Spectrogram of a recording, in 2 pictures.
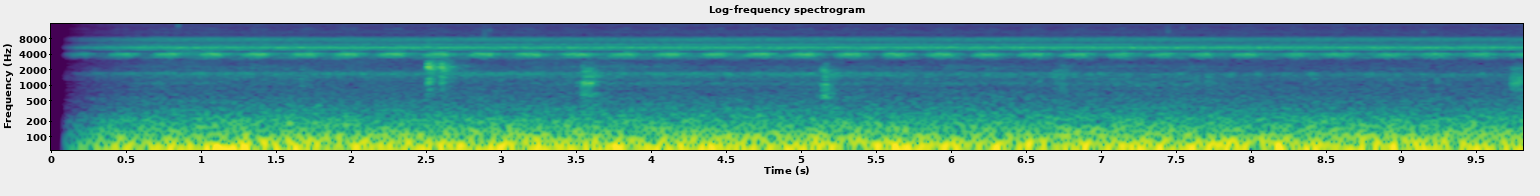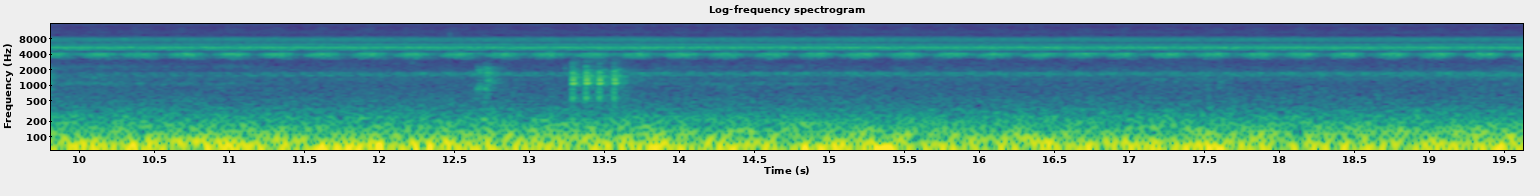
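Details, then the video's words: Crickets in a steady chorus of high, rapidly pulsed trilling that runs without pause, stacked in several shrill bands. Brief mid-pitched ticks and chirps break in now and then over a constant low rumble. "FREE SOUND EFFECTS: Crickets"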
